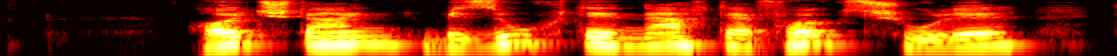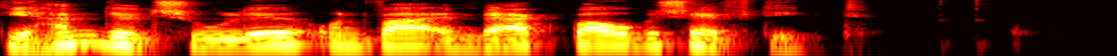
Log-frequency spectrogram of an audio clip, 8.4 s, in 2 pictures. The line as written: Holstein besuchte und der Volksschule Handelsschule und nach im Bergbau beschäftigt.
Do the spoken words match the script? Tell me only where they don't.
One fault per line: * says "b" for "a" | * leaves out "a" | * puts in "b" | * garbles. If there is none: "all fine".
* says "nach" for "und"
* puts in "die"
* says "war" for "nach"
